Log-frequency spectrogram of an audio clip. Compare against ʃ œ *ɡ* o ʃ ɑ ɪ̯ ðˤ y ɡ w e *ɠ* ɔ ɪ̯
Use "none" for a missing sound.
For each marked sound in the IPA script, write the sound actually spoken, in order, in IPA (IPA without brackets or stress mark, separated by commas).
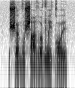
ɡ, ɡ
